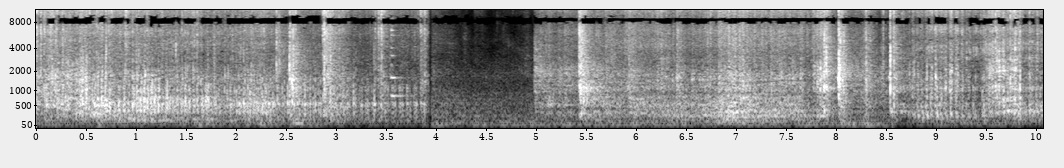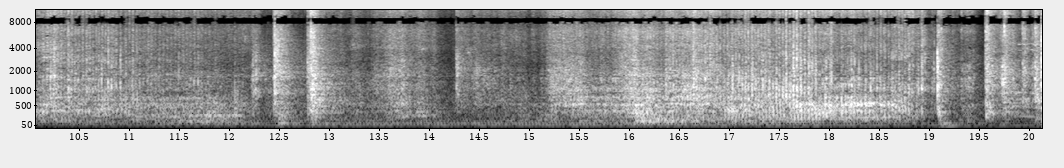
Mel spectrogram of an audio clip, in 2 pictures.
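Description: Skateboard wheels rolling over brick pavers with a rough, changing rumble, broken by several sharp clacks and knocks of the board.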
